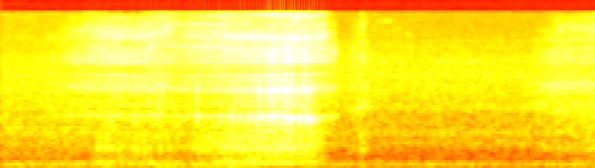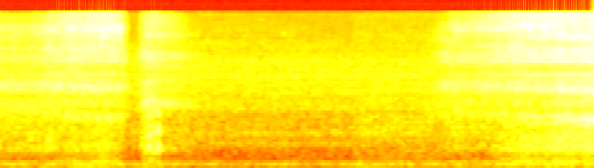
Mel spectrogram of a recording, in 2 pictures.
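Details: Loud snoring during sleep in a self-recorded sleep video: rough snoring that builds and then stops abruptly, with a short snort in the pause before the next breath builds again.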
